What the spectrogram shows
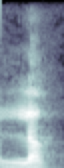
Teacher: फिर आता है पार्श्विक व्यंजन जिनके उच्चारण में जिह्वा का अगला भाग मसूड़े को छूता है और वायु पार्श्व मतलब कि आसपास से निकल जाती है।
